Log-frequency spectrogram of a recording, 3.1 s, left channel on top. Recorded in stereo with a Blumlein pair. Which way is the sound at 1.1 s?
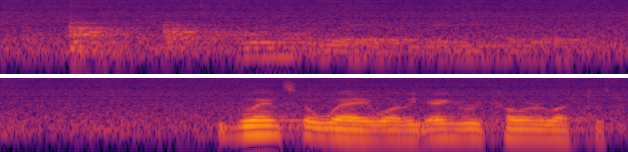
50° right.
